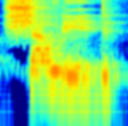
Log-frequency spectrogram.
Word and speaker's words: shouted: Even though it has an ed ending, what does it sound like? Id, t, d. Shouted. You already got it, I can tell. Shouted. It's kind of got that id.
